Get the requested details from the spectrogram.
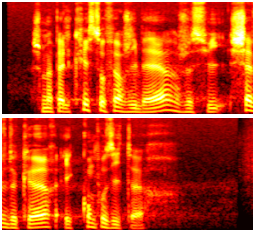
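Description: A young man speaks calmly and closely into a clip-on microphone.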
